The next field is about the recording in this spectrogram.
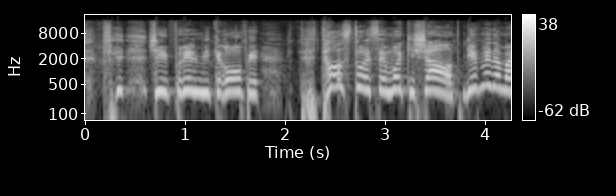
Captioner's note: laughing; in french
